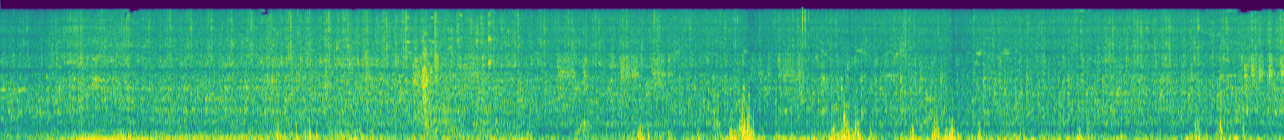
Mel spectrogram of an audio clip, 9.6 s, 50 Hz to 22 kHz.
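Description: A Willys 6x6 truck with a flathead V8 and a T14 Jeep three-speed gearbox drives in gear, its low engine rumble steady and close under wind buffeting on the microphone, with a few louder thumps.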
